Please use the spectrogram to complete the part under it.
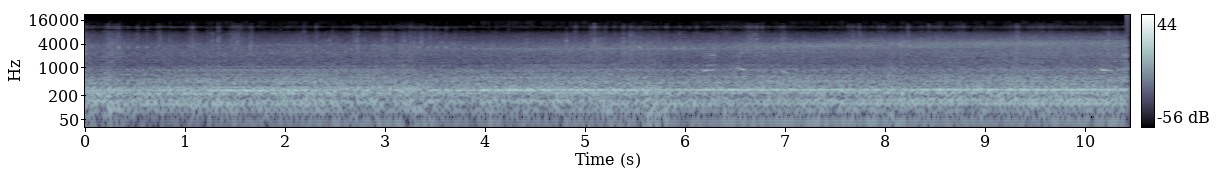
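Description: A vehicle hums steadily as it travels at speed, heard from inside.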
